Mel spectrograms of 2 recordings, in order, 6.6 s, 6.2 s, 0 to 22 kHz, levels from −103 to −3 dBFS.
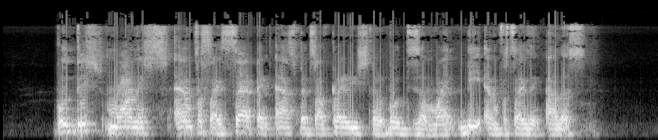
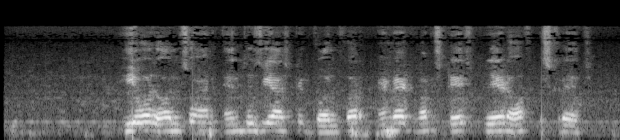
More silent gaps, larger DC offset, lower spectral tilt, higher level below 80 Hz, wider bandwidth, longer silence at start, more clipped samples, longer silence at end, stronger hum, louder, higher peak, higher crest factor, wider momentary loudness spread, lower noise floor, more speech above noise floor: neither; neither; about the same, -5 dB/octave vs -5.5 dB/octave; first, -50 dBFS vs -56 dBFS; first, 16 kHz vs 11.5 kHz; first, 0.55 s vs 0.1 s; neither; first, 0.75 s vs 0.4 s; neither; first, -13 LUFS vs -19 LUFS; about the same, -2 dBFS vs -4 dBFS; about the same, 12 dB vs 16 dB; second, 4 LU vs 11 LU; first, -71 dBFS vs -48 dBFS; first, 59 dB vs 29 dB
